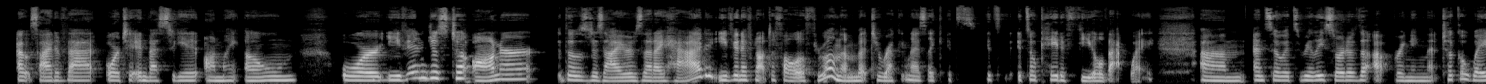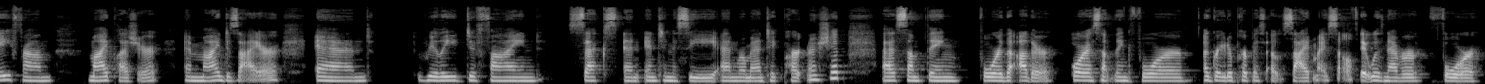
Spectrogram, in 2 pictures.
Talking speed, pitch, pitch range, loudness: 170 wpm, 180 Hz, 170-195 Hz, -19 LUFS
